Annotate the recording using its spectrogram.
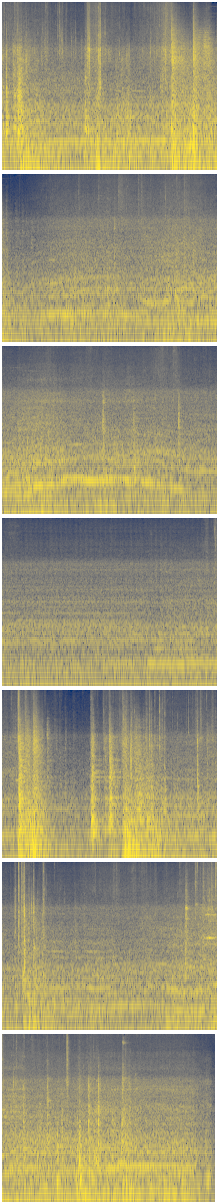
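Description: A John Deere skid loader's diesel engine runs steadily, its pitch rising and falling as the grapple works. Loud knocks of walnut logs land against a steel dump trailer, a few near the start and another cluster a little past halfway.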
